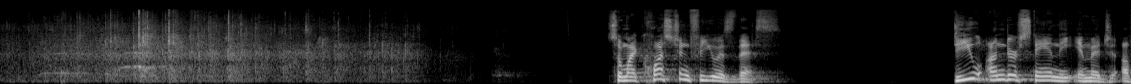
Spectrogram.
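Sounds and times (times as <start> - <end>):
audience clapping: 0.0 - 5.0
brief cheer: 0.4 - 1.9
speech: 6.2 - 7.8, 9.6 - 11.3.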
